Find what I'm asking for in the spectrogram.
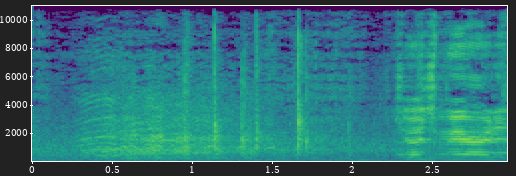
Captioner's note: laughter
